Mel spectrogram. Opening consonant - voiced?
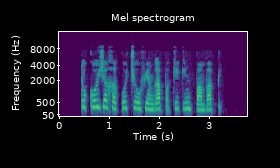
no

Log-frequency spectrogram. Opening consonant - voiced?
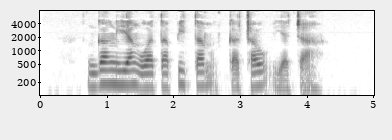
yes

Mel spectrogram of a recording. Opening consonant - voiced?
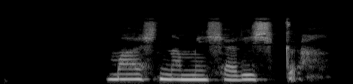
yes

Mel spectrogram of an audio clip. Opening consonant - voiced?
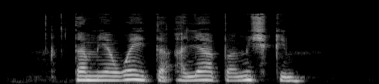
no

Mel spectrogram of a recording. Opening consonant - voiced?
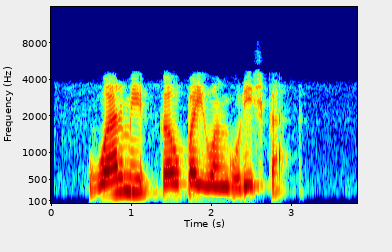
yes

